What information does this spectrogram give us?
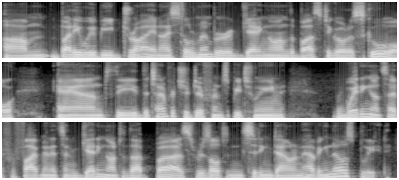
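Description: A man's voice: mid-range voice, fairly even intonation, a little fast, a little mellow, no room sound. Chatty man telling stories, dry sound. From Czech Republic. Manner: chatty, rambling with many restarts and fillers. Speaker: musician guest. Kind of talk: casual interview chat.

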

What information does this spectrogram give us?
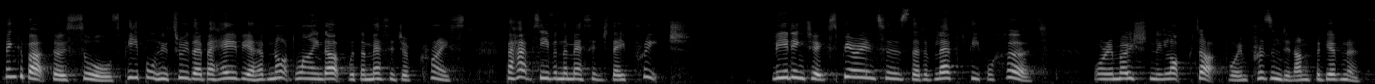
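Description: A South African woman preaching a sermon to her congregation in a measured, earnest way. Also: high-pitched, darkish tone.

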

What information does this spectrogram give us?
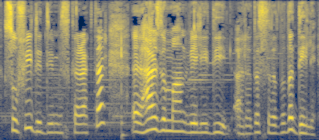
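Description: A woman guest on a radio show, a folklore researcher explaining ideas in a lively way with anecdotes. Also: mid-range voice, fairly quick, soft background music. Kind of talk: radio conversation. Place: radio studio.

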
